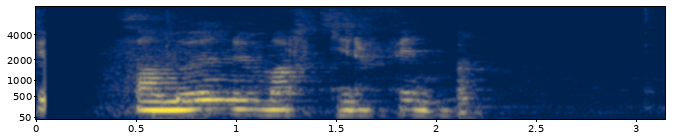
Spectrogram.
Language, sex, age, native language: Icelandic, male, 8, Icelandic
